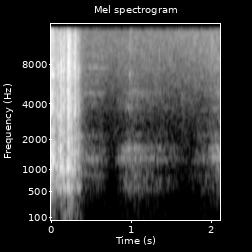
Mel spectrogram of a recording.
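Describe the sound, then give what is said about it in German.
A knife cutting further into the mouth of an eel: one short, crisp rasping burst at the start, then near quiet with only faint low noise. “Hier schneide ich noch mal kurz nach, dass das Maul weiter rangeht.”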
